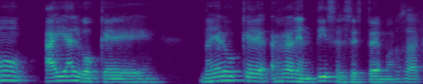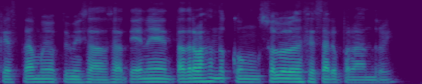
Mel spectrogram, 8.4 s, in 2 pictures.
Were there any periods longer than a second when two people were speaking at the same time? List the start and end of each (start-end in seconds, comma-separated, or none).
none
